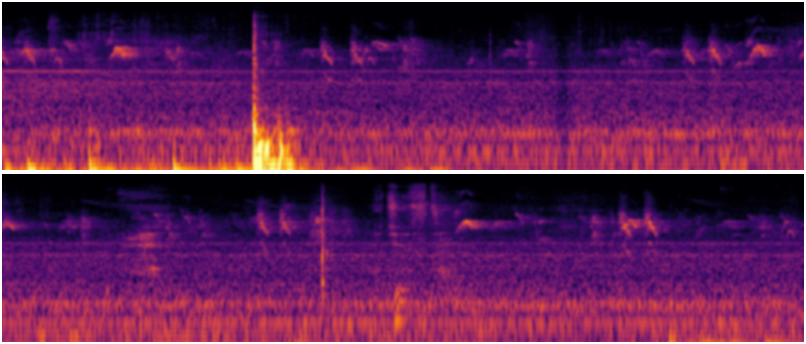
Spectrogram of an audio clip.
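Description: Small birds chirping, short high calls repeated on and off throughout. A single sharp knock comes about two seconds in, over a low rumble that fades soon after.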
